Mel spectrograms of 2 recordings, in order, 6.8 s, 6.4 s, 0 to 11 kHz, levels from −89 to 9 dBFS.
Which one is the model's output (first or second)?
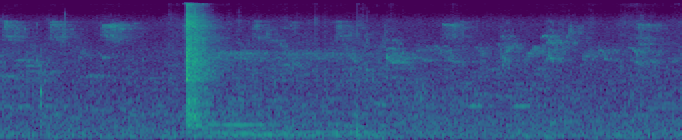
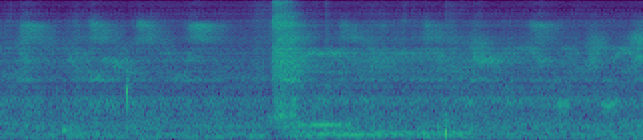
second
